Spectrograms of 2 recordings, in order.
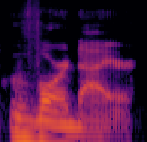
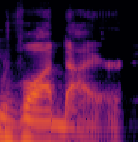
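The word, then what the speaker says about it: voir dire: of you judge but we both know in our heart of hearts it's pronounced V dire but I'll take I'll take VA dire just to to keep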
